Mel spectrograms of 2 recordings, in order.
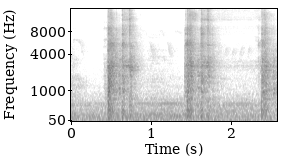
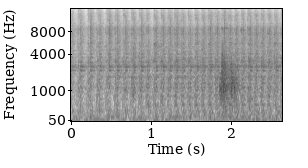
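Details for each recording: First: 3D-printed air engine fed from a pressurized bottle, push rod too short, spun by hand. Three faint airy hisses about a second apart; the valve opens only slightly and lets in too little air, so the engine won't turn over. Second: 3D-printed air engine fed from a pressurized bottle, push rod adjusted to the right length with no air leaking. Spun up, it runs with a rapid steady clatter of about four beats a second that slowly eases off; running properly.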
